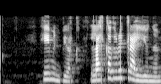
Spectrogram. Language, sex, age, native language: Icelandic, female, 30-39, Polish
